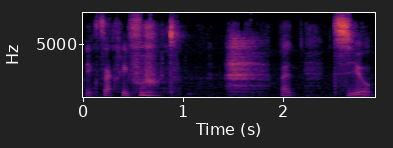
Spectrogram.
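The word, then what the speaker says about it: 酒: It has the same pronunciation as uh the number nine.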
